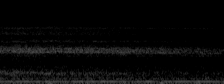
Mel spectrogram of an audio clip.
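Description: A faint, long exhale of breath, a soft hiss that slowly fades out, over a low steady hum.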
